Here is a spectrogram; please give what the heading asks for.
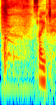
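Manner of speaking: usual speaking voice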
